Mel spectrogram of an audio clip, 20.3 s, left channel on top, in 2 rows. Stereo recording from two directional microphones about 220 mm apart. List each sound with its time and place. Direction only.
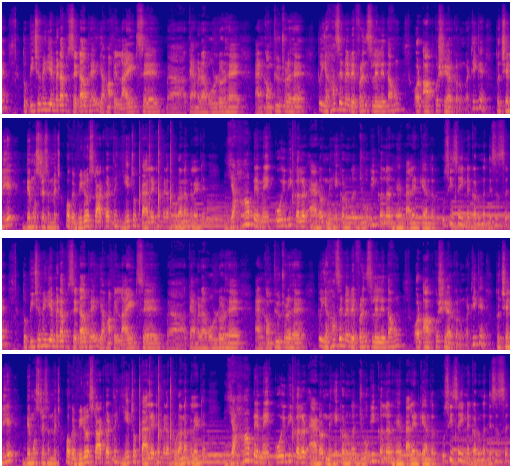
0.5 s speech: centre (ahead or behind)
13.4 s speech: 20° right (ahead or behind)
14.7 s speech: centre (ahead or behind)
